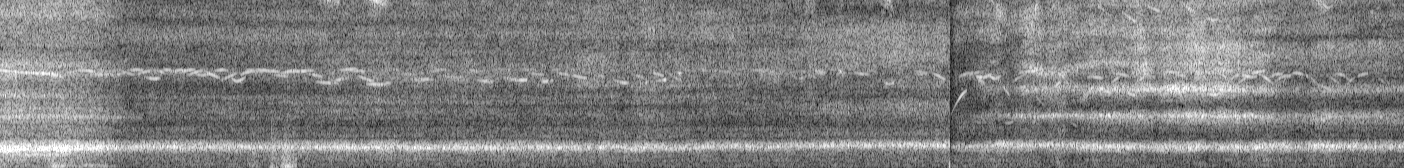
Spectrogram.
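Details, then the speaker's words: Advanced dental fluorosis case under local anaesthesia, upper crown preparation removing all enamel with a subgingival finish line: steady high-pitched whine of a dental drill with hissing water spray in a small room. "Enamel మొత్తం remove చేయాలి అంటే sub జింజెల్ preparation చేయాలి sub జింజెల్ preparation ఏంటంటే finish line అనేది చిగురు కిందకి ఉండేటట్టు చూసుకోవాలి"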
